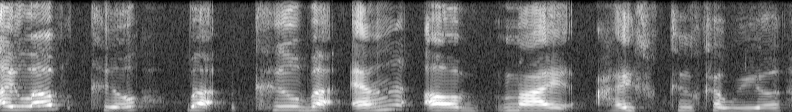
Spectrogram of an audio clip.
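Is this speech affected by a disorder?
Yes: cerebral palsy; diagnosed around age one.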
